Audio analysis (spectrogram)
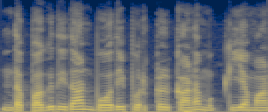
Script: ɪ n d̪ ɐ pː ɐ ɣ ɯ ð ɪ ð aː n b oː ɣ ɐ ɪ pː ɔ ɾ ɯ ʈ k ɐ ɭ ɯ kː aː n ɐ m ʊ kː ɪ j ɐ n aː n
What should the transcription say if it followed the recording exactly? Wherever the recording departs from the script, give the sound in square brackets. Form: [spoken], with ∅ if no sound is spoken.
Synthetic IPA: ɪ n d̪ ɐ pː ɐ ɣ ɯ ð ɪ ð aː n b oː [ð] ɐ ɪ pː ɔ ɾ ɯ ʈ k ɐ ɭ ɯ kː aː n ɐ m ʊ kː ɪ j ɐ [m] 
